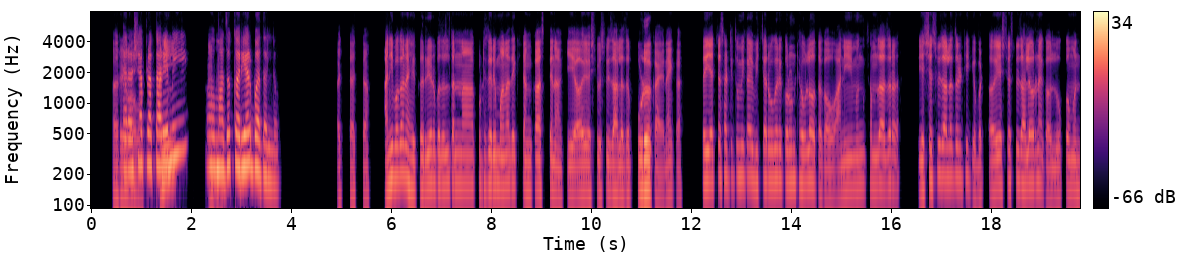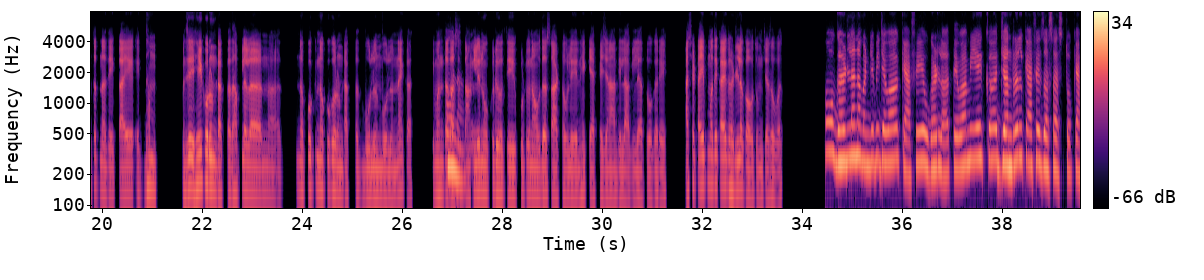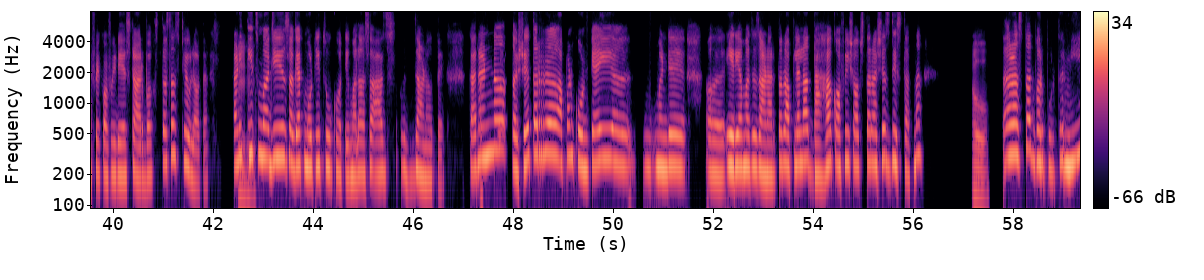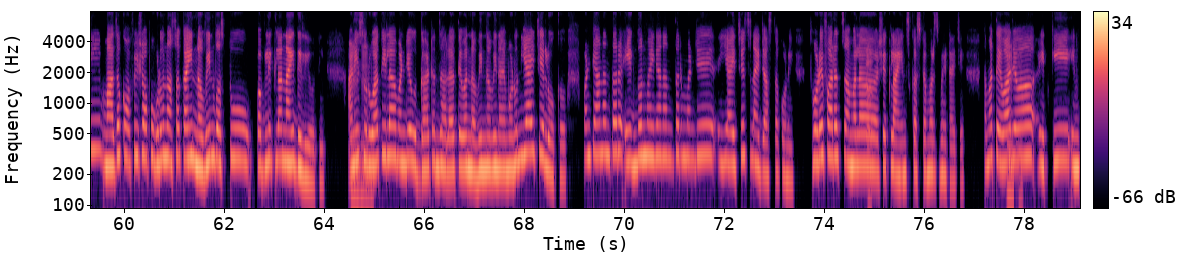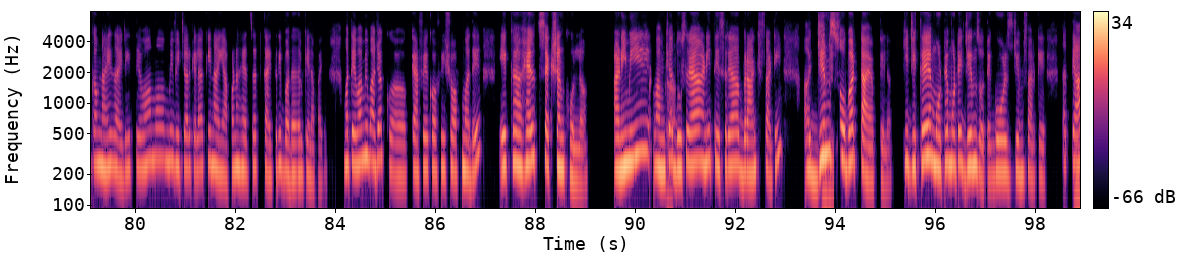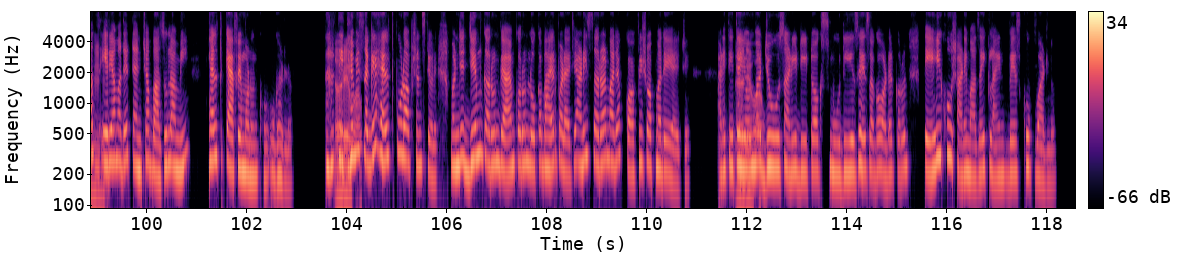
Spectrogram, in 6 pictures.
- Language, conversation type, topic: Marathi, podcast, करिअर बदलताना तुला सगळ्यात मोठी भीती कोणती वाटते?
- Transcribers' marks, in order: in English: "बट"; in English: "एरियामध्ये"; in English: "पब्लिकला"; in English: "क्लाइंट्स, कस्टमर्स"; in English: "इन्कम"; in English: "हेल्थ सेक्शन"; in English: "ब्रांचसाठी"; in English: "जिम्ससोबत टायअप"; in English: "जिम्स"; in English: "जिमसारखे"; in English: "एरियामध्ये"; in English: "हेल्थ फूड ऑप्शन्स"; in English: "जिम"; in English: "डिटॉक्स, स्मूदीज"; in English: "क्लाइंट बेस"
